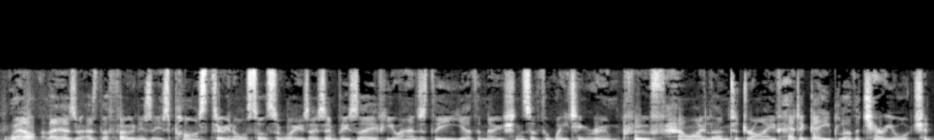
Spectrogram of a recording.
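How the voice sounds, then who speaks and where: A British man hosting a radio show, chatting in a rambling, friendly way and laughing often. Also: medium pitch. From Britain. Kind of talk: casual radio chat.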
